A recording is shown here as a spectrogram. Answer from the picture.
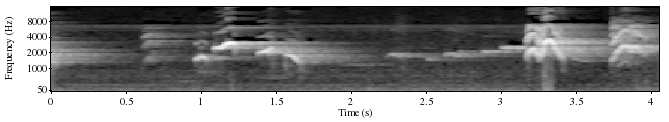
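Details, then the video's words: Singing cockatiel giving drawn-out whistled notes, some bending up and down, then a louder burst of chirps toward the end, with no other sounds. "Cocktaiel Singing | Melodious Singing l Bird Singing"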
